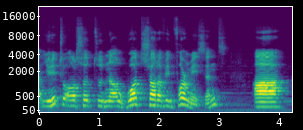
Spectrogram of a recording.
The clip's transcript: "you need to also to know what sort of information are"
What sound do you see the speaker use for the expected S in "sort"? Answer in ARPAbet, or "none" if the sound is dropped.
SH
